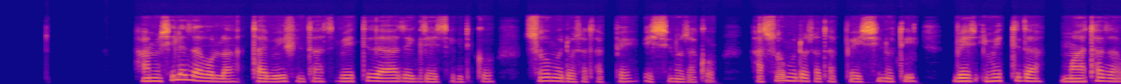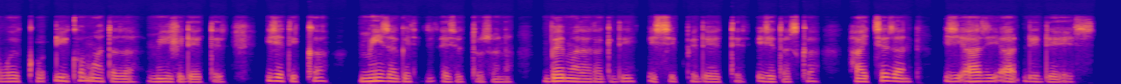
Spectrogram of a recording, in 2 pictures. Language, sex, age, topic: Gamo, male, 18-24, agriculture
